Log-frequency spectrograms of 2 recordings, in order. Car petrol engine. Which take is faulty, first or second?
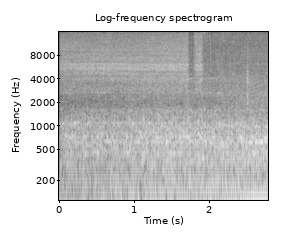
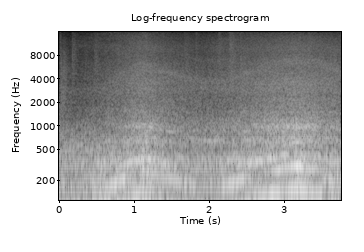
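first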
